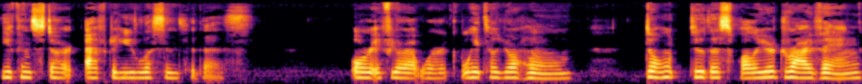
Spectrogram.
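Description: A woman speaks in a gentle, dark, mellow tone. Her intonation is monotone and flat, and her pace is fairly slow. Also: medium pitch for a woman. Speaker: spiritual podcast host. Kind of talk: casual instructional monologue. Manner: gentle, calming.

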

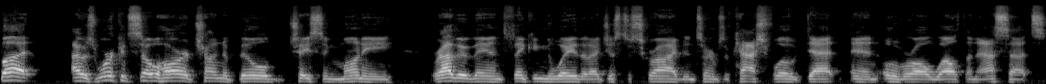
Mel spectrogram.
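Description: With an American accent, this man talks in a medium pitch with ordinary pitch variation and a plain, everyday voice. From Jacksonville, Florida. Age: 40s. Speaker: reptile breeder. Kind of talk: casual chat. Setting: home garage.

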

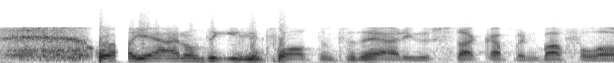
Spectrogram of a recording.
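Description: With noticeable background noise, a man talks at a very fast pace with ordinary pitch variation. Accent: Boston. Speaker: college hockey color commentator. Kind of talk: radio interview analysis.

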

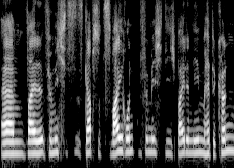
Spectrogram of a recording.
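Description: Dry and close with no echo, a man's high-pitched voice moves at a moderate pace in a monotone, flat intonation. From Switzerland, Frauenfeld. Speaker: battle rap podcast co-host. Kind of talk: casual chat. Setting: livestream.

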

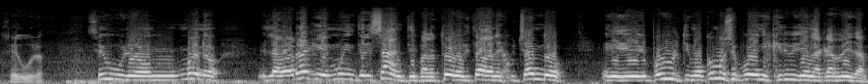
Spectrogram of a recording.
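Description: A man with an Argentine accent speaks at a fairly quick pace in a high pitch, with ordinary pitch variation, very even loudness and noticeable background noise. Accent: Rioplatense Argentine Spanish. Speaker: radio host. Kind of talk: radio interview.

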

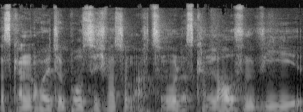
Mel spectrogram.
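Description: Here a man uses an unremarkable speaking voice, fairly low in pitch, at a moderate pace. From Lower Saxony, Germany (Obernkirchen). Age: 20s. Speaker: camera operator and photographer. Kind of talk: casual interview.

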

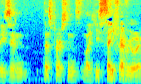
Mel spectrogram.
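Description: A man's medium-pitched voice, flat and monotone in intonation. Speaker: podcast host. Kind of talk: casual chat.

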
